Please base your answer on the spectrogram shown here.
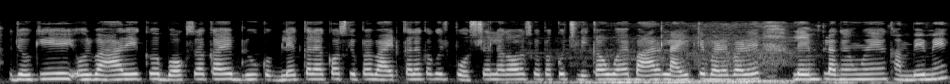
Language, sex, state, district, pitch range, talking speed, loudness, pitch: Hindi, female, Bihar, Jamui, 215-240 Hz, 240 wpm, -14 LUFS, 230 Hz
